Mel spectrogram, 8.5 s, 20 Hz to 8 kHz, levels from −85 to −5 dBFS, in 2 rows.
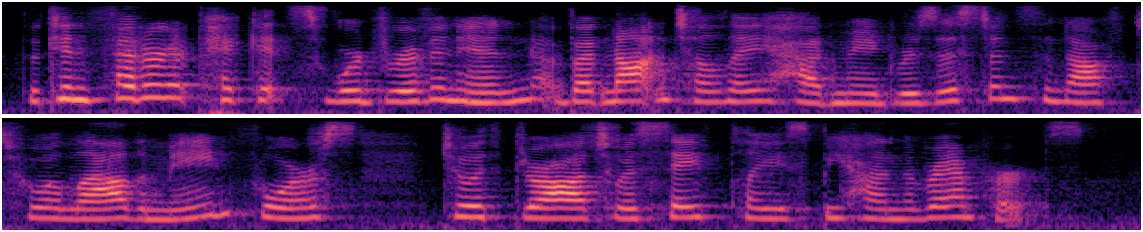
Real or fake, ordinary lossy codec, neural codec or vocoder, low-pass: fake; AAC, 32 kbps; codec, 16 kHz, 0.8 kbps, ZipCodec; 7.2 kHz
